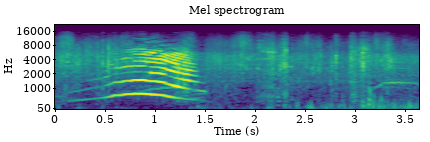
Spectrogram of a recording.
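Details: Baby harp seal on the ice off the Magdalen Islands, Canada, on 29 February 2020; one clear rising-then-falling wailing cry lasting over a second, followed by softer background noise and a faint cry from another pup.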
